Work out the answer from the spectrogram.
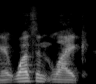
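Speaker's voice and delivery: ordinary talk, nothing marked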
